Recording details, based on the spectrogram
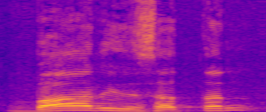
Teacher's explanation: را کے نیچے زیر ہے، را کو باریک کر کے پڑھیں گے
